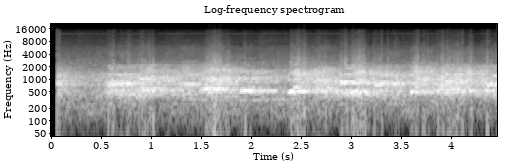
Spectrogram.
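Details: Many dogs barking together in a dense, continuous chorus of overlapping barks with no pauses.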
